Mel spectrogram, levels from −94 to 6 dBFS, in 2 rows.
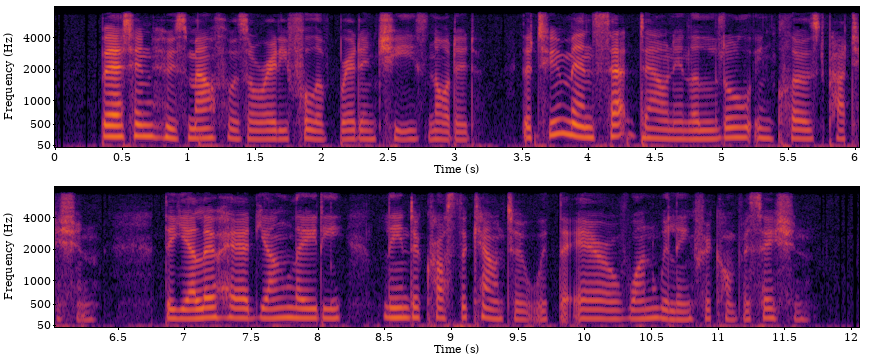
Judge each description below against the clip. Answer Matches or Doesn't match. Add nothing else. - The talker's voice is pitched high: Matches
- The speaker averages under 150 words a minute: Doesn't match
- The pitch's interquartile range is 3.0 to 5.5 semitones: Doesn't match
